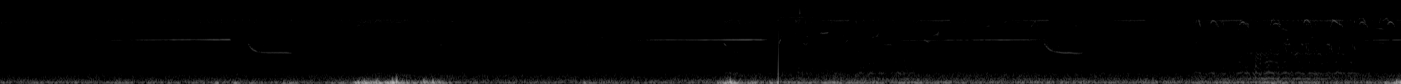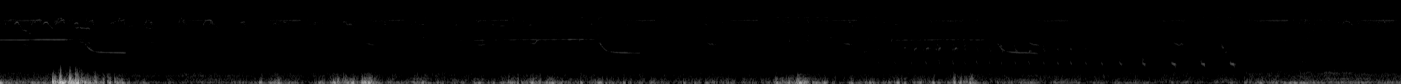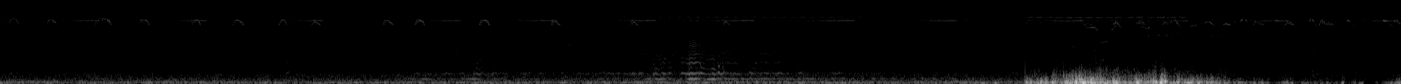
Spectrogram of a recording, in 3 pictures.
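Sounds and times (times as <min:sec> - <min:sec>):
insects buzzing and chirping: 0:00.0 - 0:42.0
faint whistled bird calls: 0:00.7 - 0:04.5, 0:05.7 - 0:10.9, 0:12.5 - 0:27.6.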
